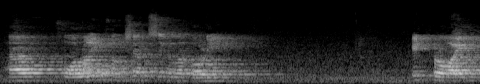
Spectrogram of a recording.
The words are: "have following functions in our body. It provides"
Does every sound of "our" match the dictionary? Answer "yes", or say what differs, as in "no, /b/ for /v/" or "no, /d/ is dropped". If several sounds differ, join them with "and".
no, /l/ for /ɹ/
